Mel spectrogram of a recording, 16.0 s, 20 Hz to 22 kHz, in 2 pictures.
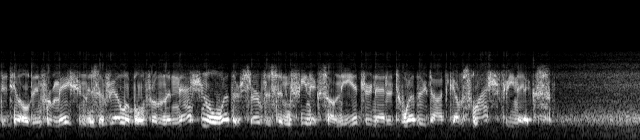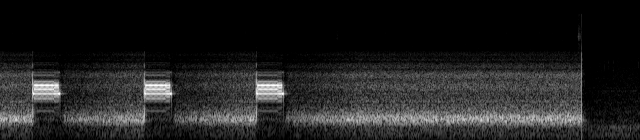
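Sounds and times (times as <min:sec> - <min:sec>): radio hiss: 0:00.0 - 0:15.3
buzzy digital data tones: 0:08.4 - 0:08.8, 0:09.8 - 0:10.2, 0:11.2 - 0:11.6.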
